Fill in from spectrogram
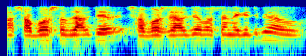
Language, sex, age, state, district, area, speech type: Odia, male, 60+, Odisha, Dhenkanal, rural, conversation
